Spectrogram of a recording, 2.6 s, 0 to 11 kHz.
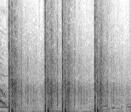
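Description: Gunshots from an H&K MP5 .22 LR rifle during backyard shooting: four sharp, loud cracks at uneven intervals, close by, with short decays between.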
